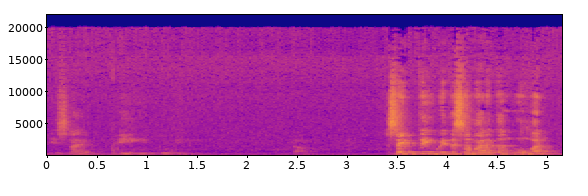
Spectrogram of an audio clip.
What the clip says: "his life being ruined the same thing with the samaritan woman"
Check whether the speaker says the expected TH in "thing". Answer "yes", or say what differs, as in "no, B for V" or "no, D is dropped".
no, T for TH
